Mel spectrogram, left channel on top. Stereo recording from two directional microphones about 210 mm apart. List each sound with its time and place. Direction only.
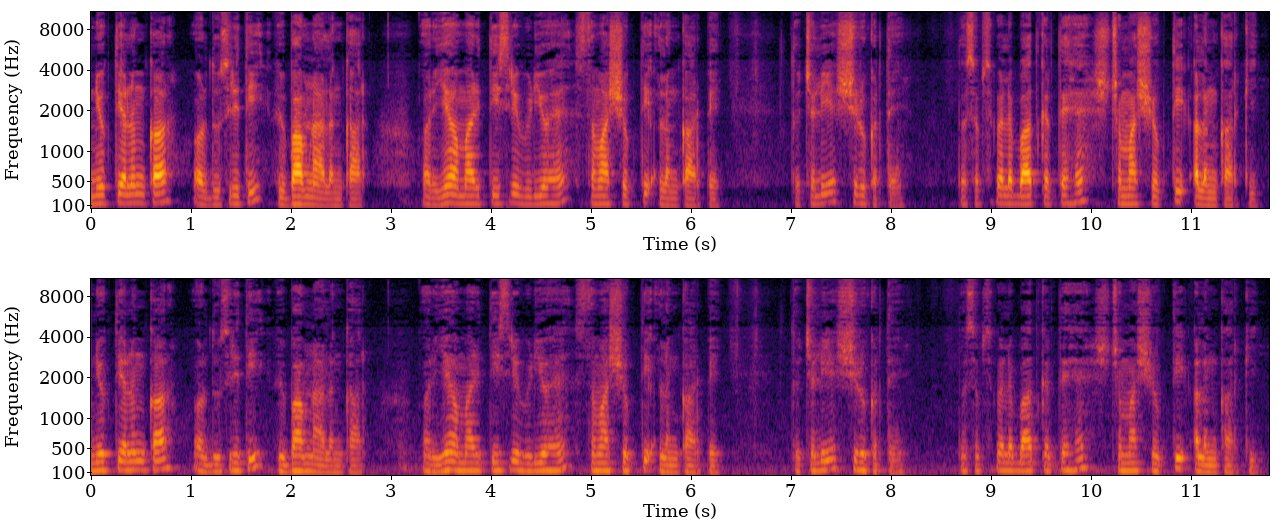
0.0 s speech: 40° left (ahead or behind)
